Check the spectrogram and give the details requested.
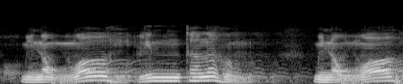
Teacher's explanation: Fabima rahmatin minallah ini hukumnya tafhim, itu dibaca tebal dengan bunyi o.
